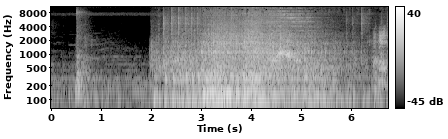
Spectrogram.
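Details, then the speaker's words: 1983 EZGO two-stroke golf cart, unused for years, belt off, extra grounds added and fuel poured in: fires after about two seconds and settles into a steady, fairly even two-stroke buzz; it cranks and runs. "i don't want to booger it up now that we know those girl will crank and ron"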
